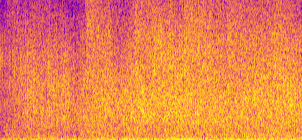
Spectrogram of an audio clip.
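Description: A factory blowing up in Star Trek Online, a sustained, loud, rumbling explosion roar that stays dense and steady for the whole stretch with no gaps.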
